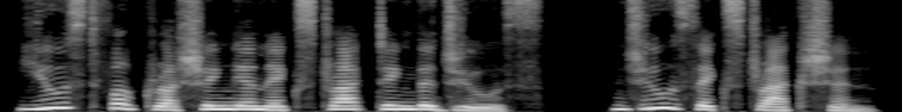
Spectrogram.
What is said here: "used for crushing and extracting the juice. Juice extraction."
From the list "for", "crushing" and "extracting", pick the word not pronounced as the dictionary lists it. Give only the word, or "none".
none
